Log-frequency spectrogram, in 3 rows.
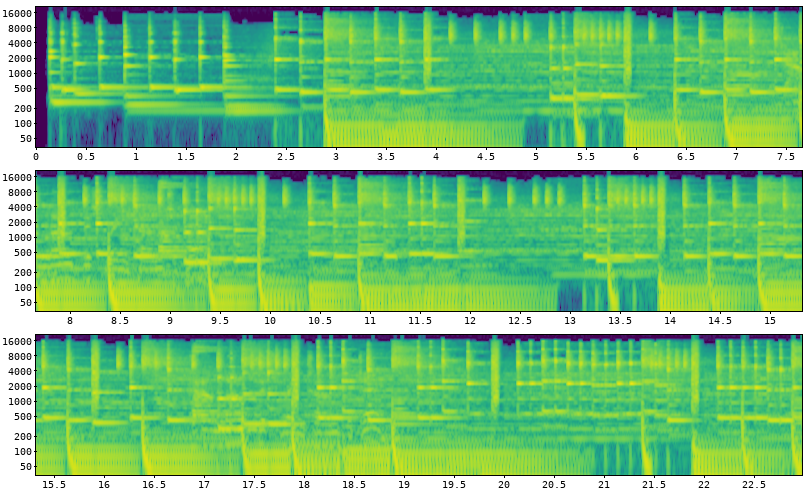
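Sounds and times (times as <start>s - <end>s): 
marimba: 0.1s - 4.2s, 4.8s - 12.2s, 12.9s - 22.9s.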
